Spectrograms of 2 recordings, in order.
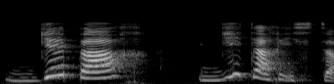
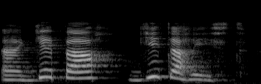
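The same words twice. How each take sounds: First: Guépard then guitariste very slowly, hard g clear; slow dictation. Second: Un guépard guitariste very slowly, each hard g clear; slow dictation. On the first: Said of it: "revenons-en à notre dictée". (dicter guépard guitariste lentement, le g bien dur) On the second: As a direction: read it out slowly to the class, syllable by syllable. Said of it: "G U I". (dicter lentement, en appuyant le son g) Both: Shown as a demonstration.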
